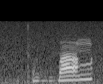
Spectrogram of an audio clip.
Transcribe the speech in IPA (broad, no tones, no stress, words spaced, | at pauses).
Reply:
tʼo̤bɡ͡bɒŋ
